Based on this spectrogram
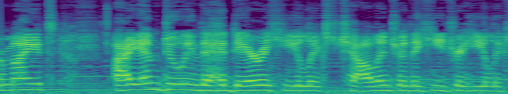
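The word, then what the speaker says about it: Hedera helix: what you call a hadera helix English IV that's the correct way to say is hadera Helix but for some reason my plan Fage you guys like it when I say hedra Helix so all I'm going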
